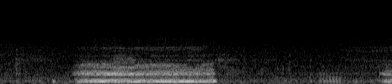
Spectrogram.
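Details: Two American black bear cubs whining in a winter den beside their mother, January 5, 2013; one steady, buzzy, low-pitched whine of about one and a half seconds stands out against quiet den background.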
